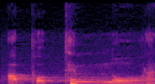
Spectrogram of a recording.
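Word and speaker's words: ἀποτέμνω: 근데 왜 제가이 되지도 않는 헬라를 자꾸 끌어들이냐면이 아포토미아라는 단어 하나님의 주놈하심이라는이 단어가 어디서 나온 단어냐면 아포템노라는 동사에서 나옵니다.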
